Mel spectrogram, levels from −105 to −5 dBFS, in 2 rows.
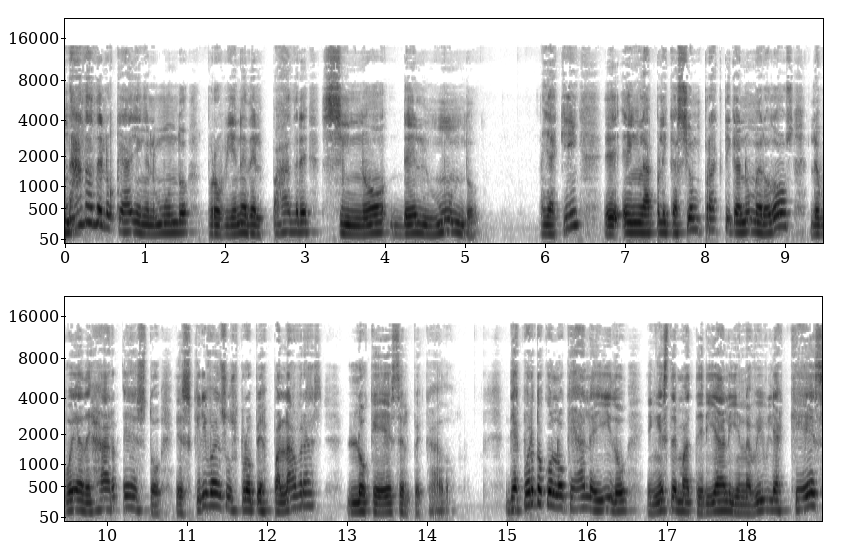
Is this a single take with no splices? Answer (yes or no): yes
